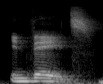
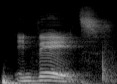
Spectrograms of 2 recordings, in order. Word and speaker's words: NVDES: So this is going to be versus, I'm going to say Invedes versus Sean Bo. Now, maybe I can look up a pronunciation for that real quick. That would be funny. Pronounce, yeah, it's literally a Google result. Invades, obviously. Invades. I should have known.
